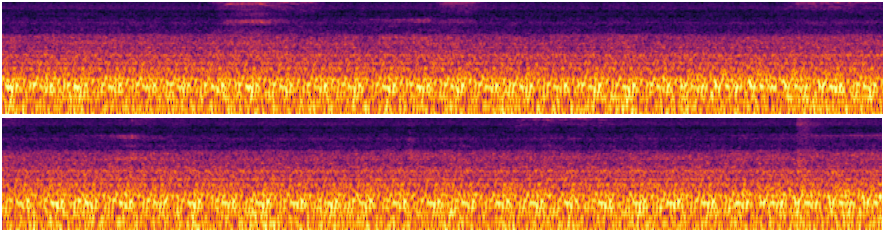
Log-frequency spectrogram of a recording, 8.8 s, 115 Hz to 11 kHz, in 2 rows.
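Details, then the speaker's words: Diesel bus idling during air brake test, compressor building from 85 PSI toward 100: steady low rumble with even, unbroken beat; normal idle with compressor charging. "I'm at 85 PSI my 45 seconds starts from now it's at 85 so it starts at 85 that's what okay it must reach from 85 to 100 within 45 seconds"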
